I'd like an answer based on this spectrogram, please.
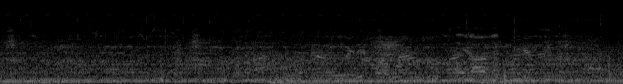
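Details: Standardbred race horses ridden on a race track in Texas, ArkLaTex area; a rapid, uneven clatter of hoofbeats over a dense low rumble and steady broadband noise, with faint voices in the background.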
